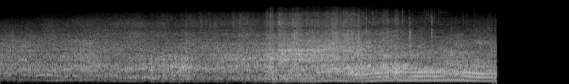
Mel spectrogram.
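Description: A car engine roars and revs hard as it approaches at speed.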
